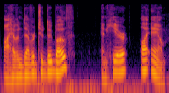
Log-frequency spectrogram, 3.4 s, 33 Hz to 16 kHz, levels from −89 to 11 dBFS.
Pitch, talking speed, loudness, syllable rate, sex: 120 Hz, 175 wpm, -16 LUFS, 5.9 syllables/s, male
